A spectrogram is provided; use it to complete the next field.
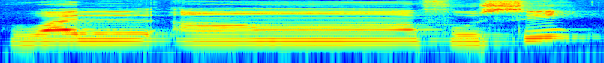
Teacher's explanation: ایک حرکت کے برابر ٹھہر کر پڑھا جاتا ہے اور نون کی آواز کو ناک میں چھپا کر پڑھا جاتا ہے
